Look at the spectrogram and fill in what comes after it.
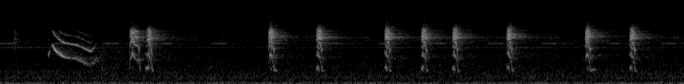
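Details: At night in the South African Soutpansberg bush, a Mohol's bushbaby gives a falling, wavering mewing cry, then a run of about ten sharp, high clucking squeaks spaced irregularly, some doubled, over a faint steady whine.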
